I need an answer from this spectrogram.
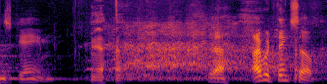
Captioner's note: laughter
